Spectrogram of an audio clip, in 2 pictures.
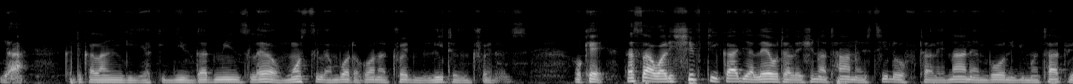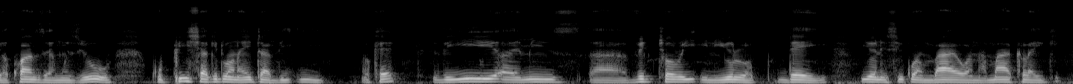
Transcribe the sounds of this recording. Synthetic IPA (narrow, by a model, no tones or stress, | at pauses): ja | katikalaŋɡijakiʄivuðatminzlɛɔmɔstilambaɔatakuwanatɾɛdilitaltɹɛdaz̥ | ɔkɛsasawaliʃiftikaʄialɛɔtalɛɛiʃiɾinatʰanɔinstʰɛdɔvtʰalɛɛnanɛambaɔniʄumaːtʰatujakwanzajamwɛzihuːkupiʃak̬ituwanaitavii | ɔkʰɛ | viiminz | avik̚tʰɔɹiinjuɾɔp̚dehijɔnisikuambajɔwanamaklajk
